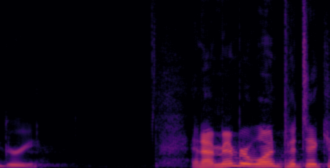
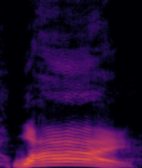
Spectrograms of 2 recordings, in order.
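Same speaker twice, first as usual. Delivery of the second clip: loud, higher cry of why; anguished cry; 7 semitones higher, 7 dB louder than usual. Retold or imitated. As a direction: let the why break out as a plea. Climax of retold prayer.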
